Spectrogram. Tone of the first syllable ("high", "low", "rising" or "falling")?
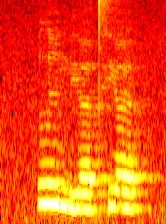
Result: falling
